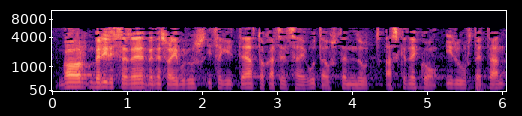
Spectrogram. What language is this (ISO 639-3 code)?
eus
